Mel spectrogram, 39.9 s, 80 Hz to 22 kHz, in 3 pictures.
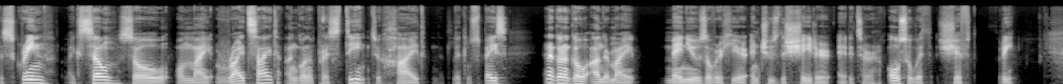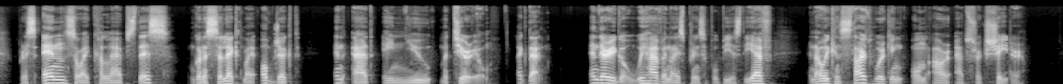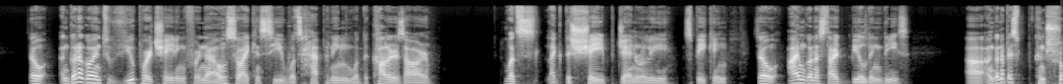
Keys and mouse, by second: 4.0 t, 7.2-10.4 drag, 13.0 n, 15.2 right click, 17.9 click, 18.8 middle click, 19.7 middle click, 22.8 click, 28.1 click, 38.6 click.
